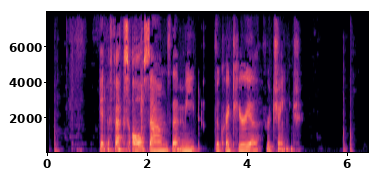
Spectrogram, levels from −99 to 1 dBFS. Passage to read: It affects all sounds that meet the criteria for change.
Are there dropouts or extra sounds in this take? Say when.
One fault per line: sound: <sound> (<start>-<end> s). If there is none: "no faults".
no faults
